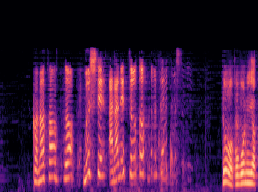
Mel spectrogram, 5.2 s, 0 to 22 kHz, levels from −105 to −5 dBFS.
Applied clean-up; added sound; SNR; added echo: neural mask model DeepFilterNet 3.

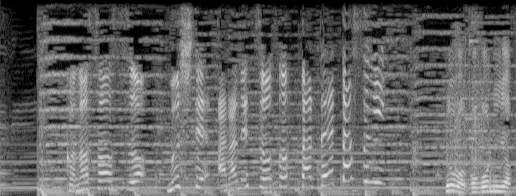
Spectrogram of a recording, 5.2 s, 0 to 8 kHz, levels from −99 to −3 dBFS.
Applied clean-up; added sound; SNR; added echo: none; Wind instrument, woodwind instrument; 16 dB; none.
